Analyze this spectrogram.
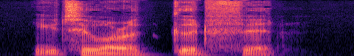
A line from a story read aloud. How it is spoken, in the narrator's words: he sneered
